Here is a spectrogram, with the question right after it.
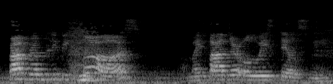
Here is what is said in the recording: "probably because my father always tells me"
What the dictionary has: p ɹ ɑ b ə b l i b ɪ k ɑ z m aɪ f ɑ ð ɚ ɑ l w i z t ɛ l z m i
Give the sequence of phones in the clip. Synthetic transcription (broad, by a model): p ɹ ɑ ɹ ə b l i b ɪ k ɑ s m aɪ f ɑ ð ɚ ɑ l w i s t ɛ l s m i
